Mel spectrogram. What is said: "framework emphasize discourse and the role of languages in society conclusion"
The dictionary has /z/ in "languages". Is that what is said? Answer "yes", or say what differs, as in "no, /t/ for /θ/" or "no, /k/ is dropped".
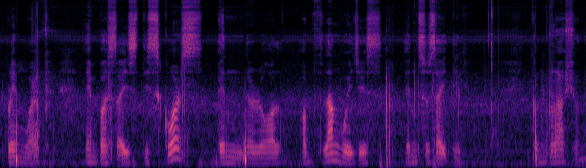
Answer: no, /s/ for /z/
